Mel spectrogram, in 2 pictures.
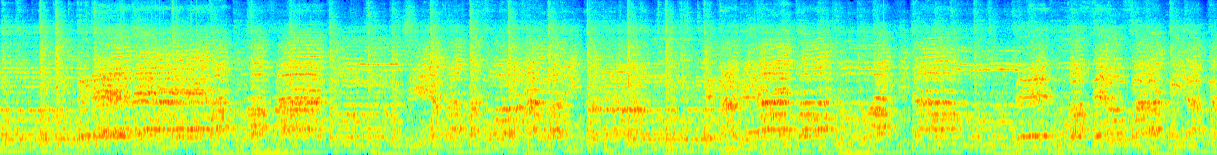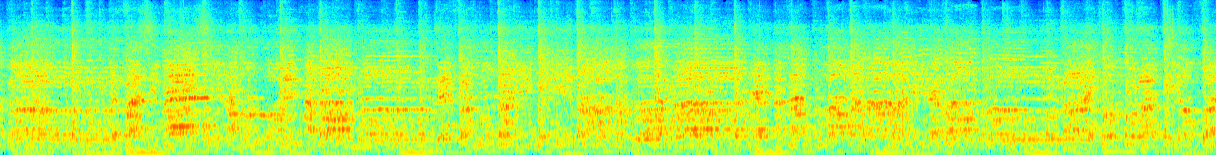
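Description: Tongan string band accompanying a tau'olunga: a chorus of men's voices singing together over strummed acoustic guitars, ukuleles and a banjo, with a stepping bass line, steady throughout.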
